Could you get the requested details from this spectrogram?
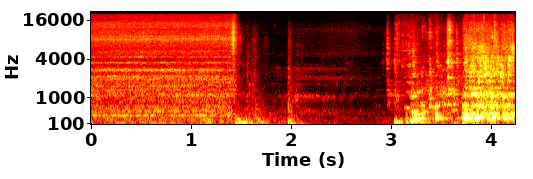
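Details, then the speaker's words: Toilet after the supply valve was opened and an obstruction pulled out: strong rushing flush, brief quieter drain, then a vigorous refill with a little gurgle; the bowl clears well. "Now watch to see if it goes down good this time. Look at that. Oh yeah. What a difference."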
